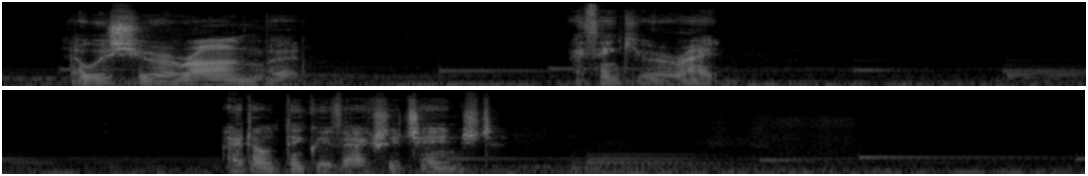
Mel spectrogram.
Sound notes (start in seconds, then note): none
